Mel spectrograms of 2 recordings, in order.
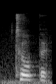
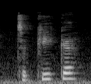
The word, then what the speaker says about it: Topeka: place that stress because if it's moved to the incorrect place other vowel sounds change for example instead of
